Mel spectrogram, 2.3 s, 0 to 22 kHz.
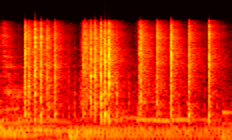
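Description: Aneng M1 multimeter's plastic rotary range selector being turned through its detents: a quick run of clackety clicks, several a second, each click marking a change of range. Background music plays underneath.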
